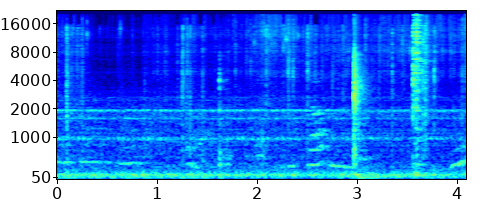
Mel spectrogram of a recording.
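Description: Croque madame sandwiches grill in a pan with a steady, soft sizzle, broken by a few sharp clinks and scrapes of a utensil near the end.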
